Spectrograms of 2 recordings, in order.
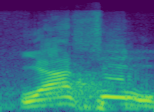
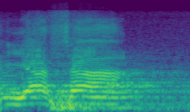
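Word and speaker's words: يس: Yasin bacanya yasa.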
